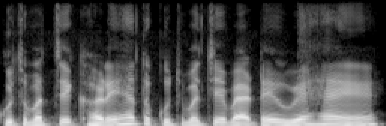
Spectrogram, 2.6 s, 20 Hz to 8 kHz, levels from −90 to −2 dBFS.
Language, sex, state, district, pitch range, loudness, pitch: Hindi, male, Jharkhand, Garhwa, 145-165 Hz, -16 LUFS, 155 Hz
